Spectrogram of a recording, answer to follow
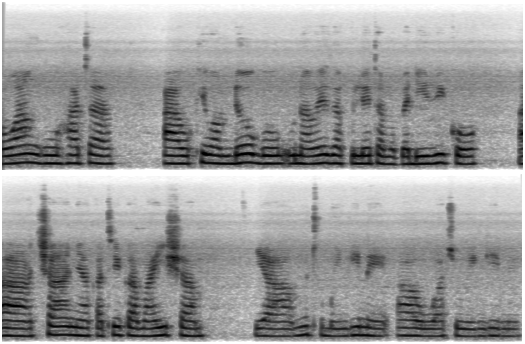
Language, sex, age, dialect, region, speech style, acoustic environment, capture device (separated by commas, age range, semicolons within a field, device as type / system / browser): Swahili, female, 25-34, Kenya - Nairobi Sheng-influenced, Kenya, relaxed, silence, desktop / macOS / Chrome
